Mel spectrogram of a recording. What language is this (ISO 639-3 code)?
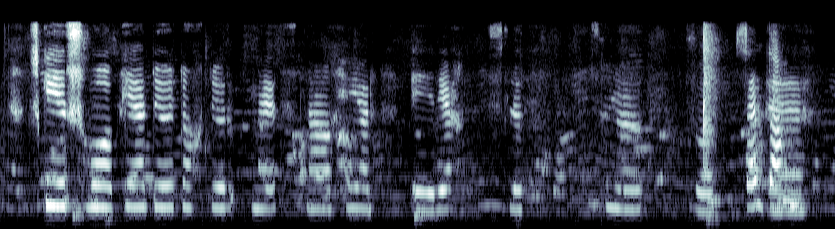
isl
